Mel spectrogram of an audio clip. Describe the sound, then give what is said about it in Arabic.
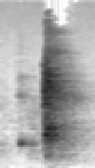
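A single sneeze: a short rising intake of breath, then an abrupt, loud, breathy burst that trails off quickly. No one is talking over it. “رحمك الله، والمراد منها”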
